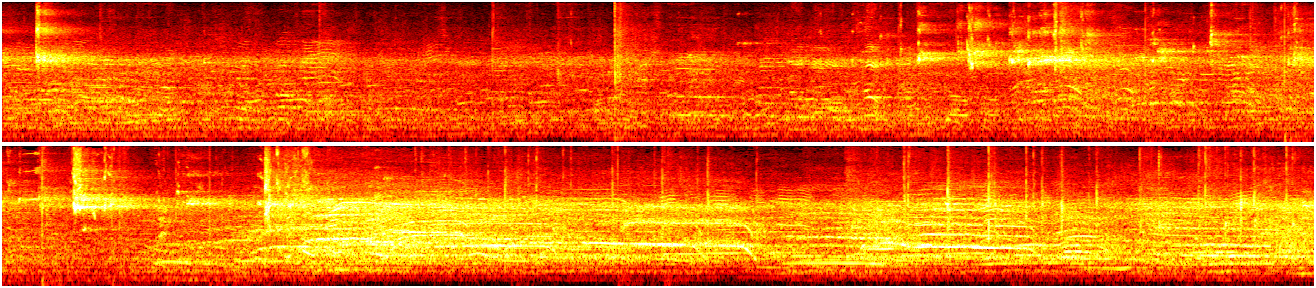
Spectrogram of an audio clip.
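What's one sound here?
A large crowd chatters and cheers in a big echoing gym.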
